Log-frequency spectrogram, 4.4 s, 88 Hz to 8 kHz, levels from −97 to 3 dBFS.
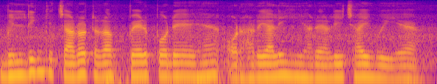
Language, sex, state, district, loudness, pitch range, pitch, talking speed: Hindi, male, Arunachal Pradesh, Lower Dibang Valley, -19 LUFS, 125-140 Hz, 135 Hz, 190 wpm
